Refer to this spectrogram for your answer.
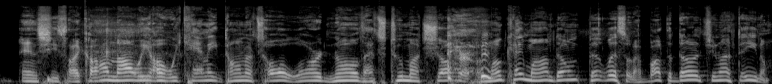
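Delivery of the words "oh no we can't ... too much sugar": put-on upper Midwest Minnesota accent. Retelling what his mother-in-law said about the donuts he bought, Minnesota Fargo accent. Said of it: "they talk like they're from Fargo sometimes".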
